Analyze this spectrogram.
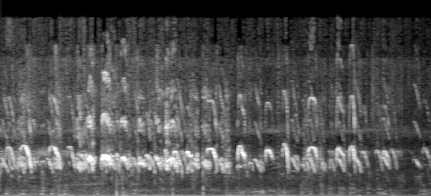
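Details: Baby chickens chirping while going to sleep with their mother hen on the nest at night; a dense chorus of high, curved peeps that is loudest early, then gradually thins and softens.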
